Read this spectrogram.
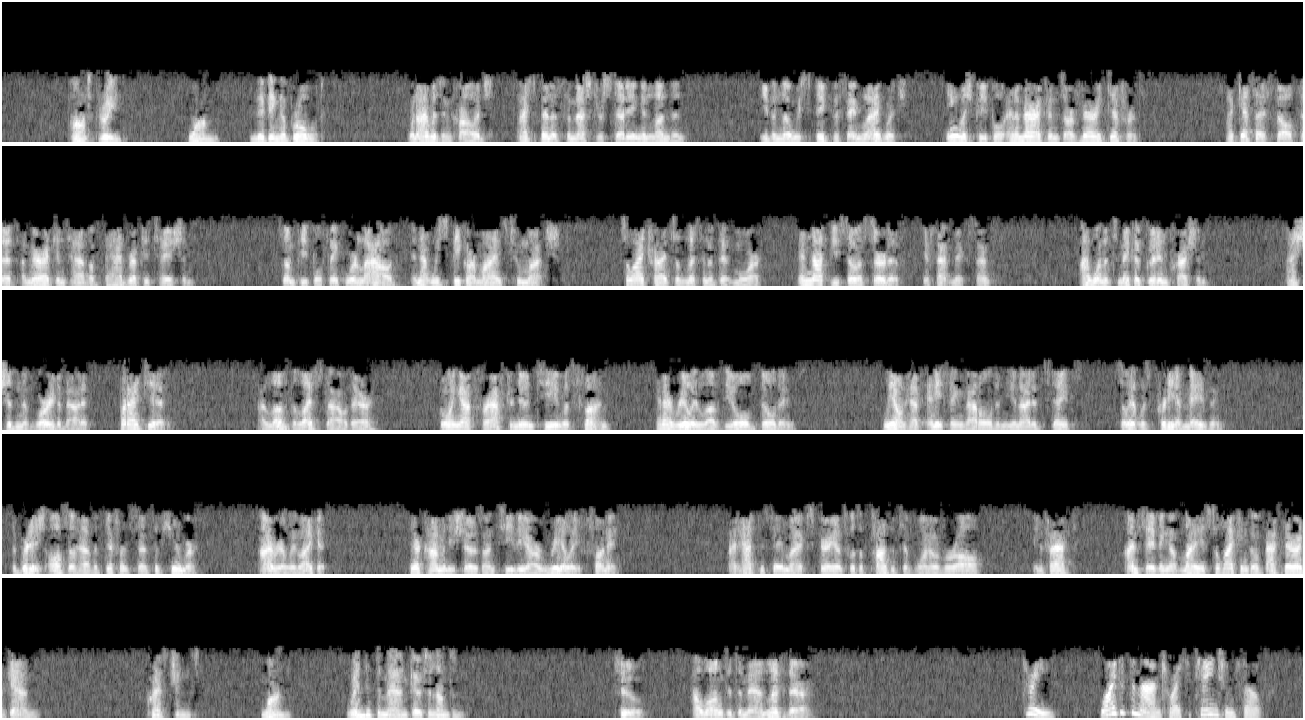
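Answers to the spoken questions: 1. When he was in college
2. A semester
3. Americans have a bad reputation and he wanted to make a good impression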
